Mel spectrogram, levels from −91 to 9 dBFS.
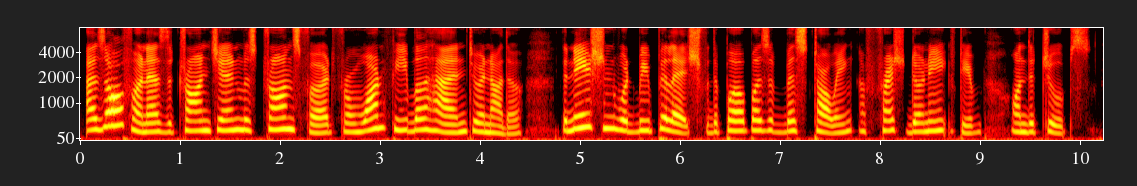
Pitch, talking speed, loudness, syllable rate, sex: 255 Hz, 170 wpm, -18 LUFS, 5.1 syllables/s, female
